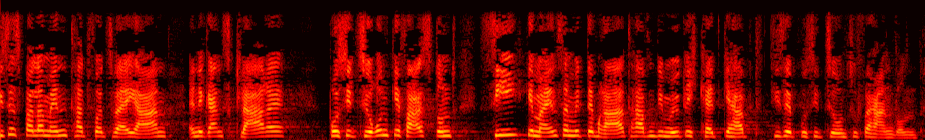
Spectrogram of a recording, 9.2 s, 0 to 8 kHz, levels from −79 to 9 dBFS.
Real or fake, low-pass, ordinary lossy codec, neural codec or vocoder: real; 7.2 kHz; none; none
